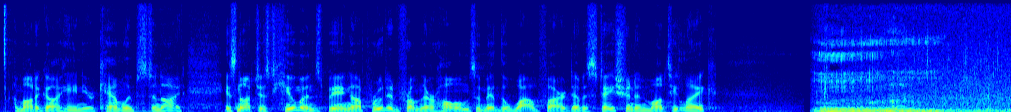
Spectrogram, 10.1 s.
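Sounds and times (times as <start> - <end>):
speech: 0.1 - 7.3, 8.1 - 8.8
pot-bellied pig grunting: 8.1 - 9.5.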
